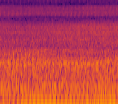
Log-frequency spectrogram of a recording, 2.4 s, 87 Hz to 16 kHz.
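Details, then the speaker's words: Nissan Versa 3-cylinder, 271,000 km, weak, consuming much fuel, popping: uneven, lumpy, stumbling idle misfire under acceleration. "acelera. tá rateando."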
